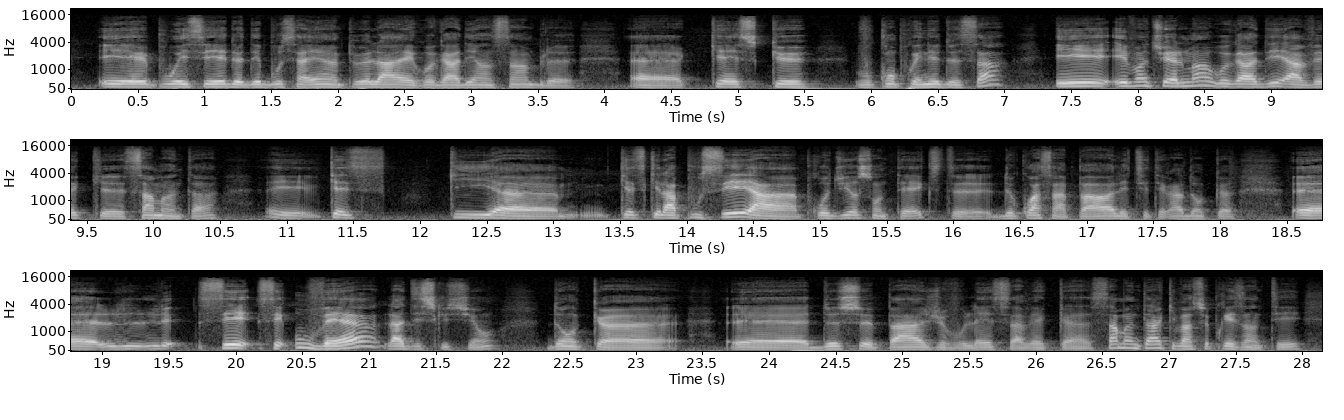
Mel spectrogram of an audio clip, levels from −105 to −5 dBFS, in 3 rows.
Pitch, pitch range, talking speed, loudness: 120 Hz, 105-130 Hz, 130 wpm, -31 LUFS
